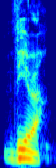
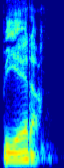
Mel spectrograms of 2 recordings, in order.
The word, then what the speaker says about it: Vierya: Vierya. – Because I always say Vierya. – Yeah. – And people get that wrong? – Yeah, it's the correct pronunciation is actually Vierya.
